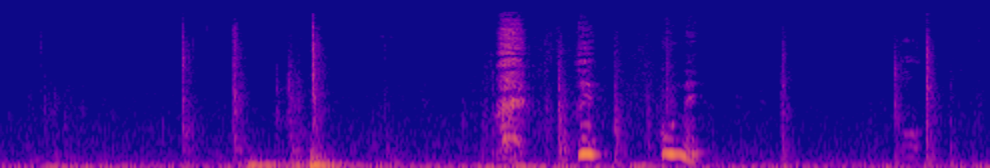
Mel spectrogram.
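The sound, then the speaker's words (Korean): A bedroom door is eased shut quietly by someone on tiptoe, trying to keep the hinges from creaking: soft clicks and handling noises, a low muffled thud, then a couple of brief faint creaks, with light breathing in between. “까치발을 하며 경첩 소리가 나지 않게 방문을 닫았다.”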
